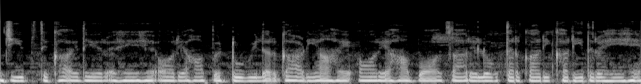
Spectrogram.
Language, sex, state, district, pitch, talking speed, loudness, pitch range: Hindi, female, Haryana, Rohtak, 175 Hz, 195 wpm, -14 LUFS, 165-175 Hz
